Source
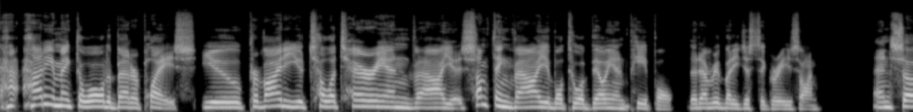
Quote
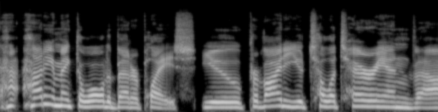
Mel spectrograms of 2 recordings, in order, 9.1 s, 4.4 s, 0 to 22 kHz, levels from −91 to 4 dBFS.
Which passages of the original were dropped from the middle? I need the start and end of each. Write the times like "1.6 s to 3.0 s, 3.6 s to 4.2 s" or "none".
none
